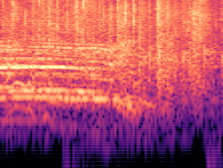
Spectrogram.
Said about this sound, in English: Audience, by way of cheer, would you like to invest in my invention?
